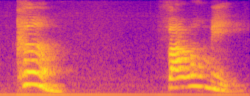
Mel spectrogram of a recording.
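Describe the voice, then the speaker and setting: A woman's high-pitched, put-on character voice with a slight echo. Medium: read story. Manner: calm, inviting.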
